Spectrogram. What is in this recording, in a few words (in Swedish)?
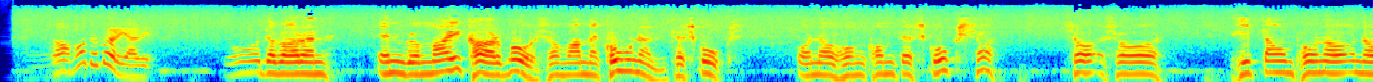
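Huddunge Uppland, dialekter; Folkminnen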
